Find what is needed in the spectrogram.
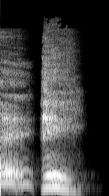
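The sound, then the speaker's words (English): A voice imitates the rattling, gurgling death-rattle breathing of a young girl trapped in a crashed car, in two rough, throaty bursts, the second longer and falling in pitch, fairly loud, with no words spoken. “I've been with people that are dying and it was that kind of rattle that was going on.”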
